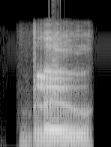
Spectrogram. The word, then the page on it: blew: British English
